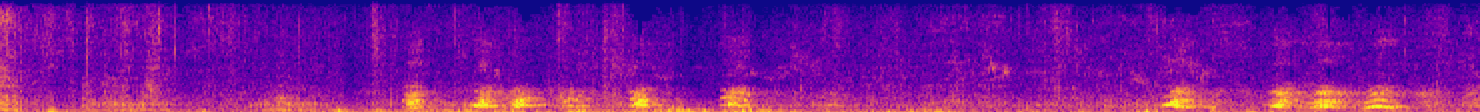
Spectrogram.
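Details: Very dark-coated Belgian Malinois, a working-line sire with a trainer, barking in short clustered bursts: a group of loud barks in the middle, then another quick series near the end, over steady background noise.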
